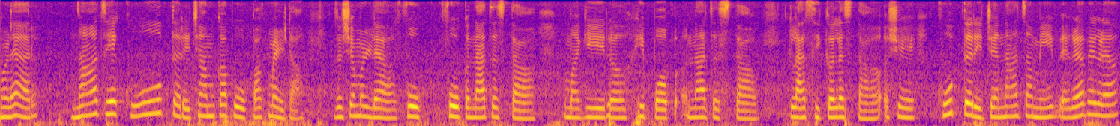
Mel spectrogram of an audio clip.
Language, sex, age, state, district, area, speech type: Goan Konkani, female, 18-30, Goa, Quepem, rural, spontaneous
